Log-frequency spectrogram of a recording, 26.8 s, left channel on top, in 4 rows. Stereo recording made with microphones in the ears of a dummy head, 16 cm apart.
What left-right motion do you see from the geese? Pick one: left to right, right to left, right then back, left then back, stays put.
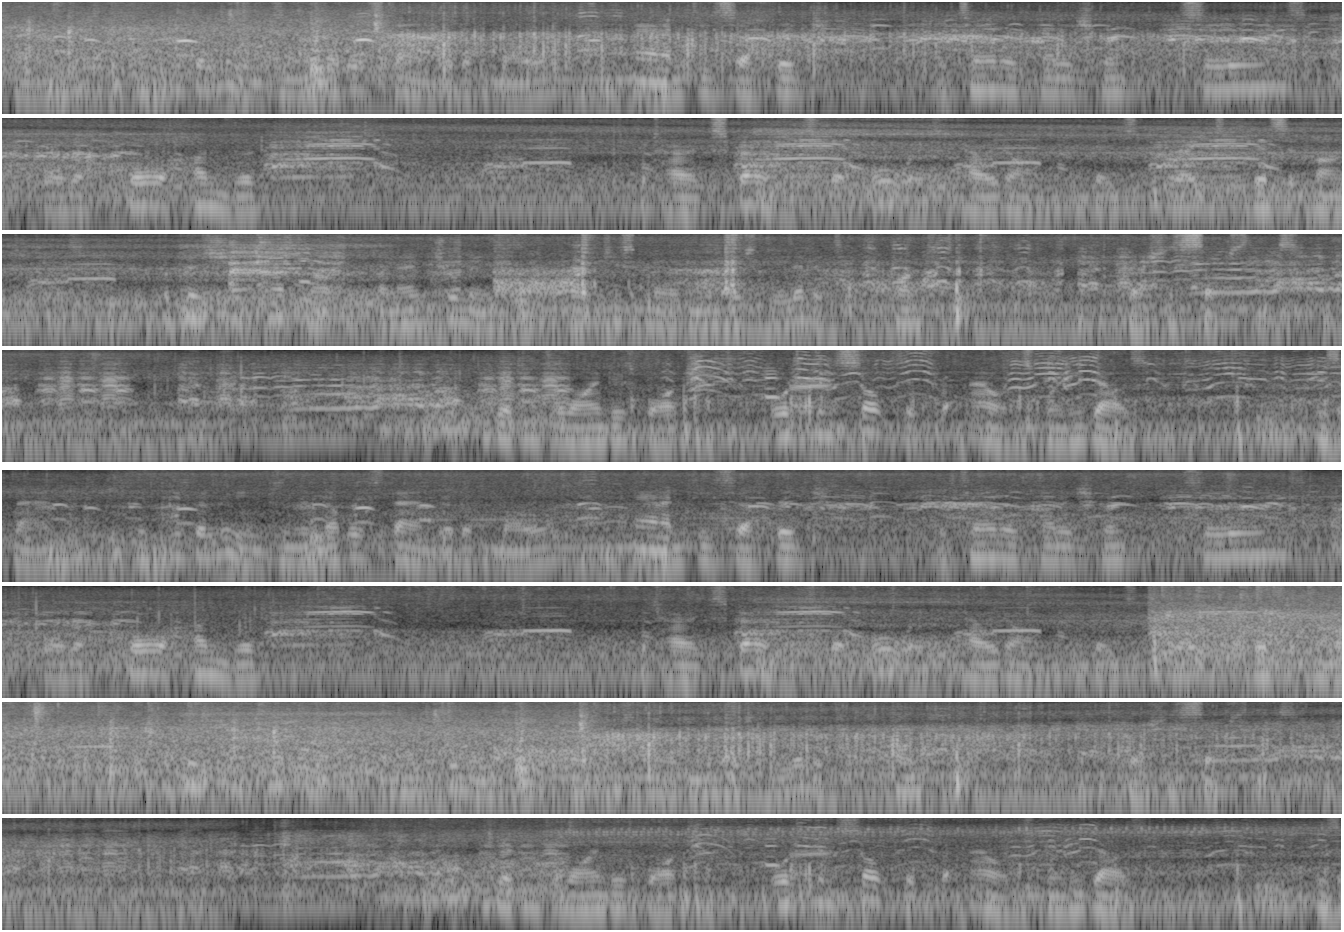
stays put.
